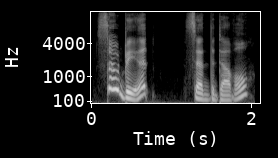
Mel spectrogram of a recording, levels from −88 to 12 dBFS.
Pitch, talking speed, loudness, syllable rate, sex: 215 Hz, 170 wpm, -17 LUFS, 4.9 syllables/s, female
